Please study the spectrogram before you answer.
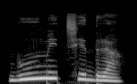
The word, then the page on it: ಭೂಮಿಚ್ಛಿದ್ರ: kannada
